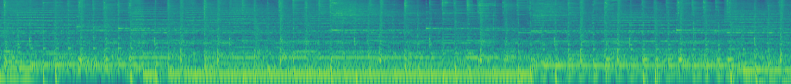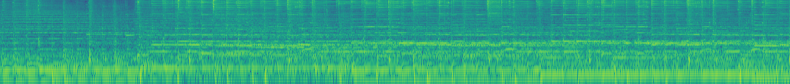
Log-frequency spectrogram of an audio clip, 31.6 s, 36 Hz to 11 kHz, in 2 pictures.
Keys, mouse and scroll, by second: 3.3 Return, 8.2 ctrl+click, 17.4 ctrl+t, 19.1 alt+shift+click, 24.1 Return.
